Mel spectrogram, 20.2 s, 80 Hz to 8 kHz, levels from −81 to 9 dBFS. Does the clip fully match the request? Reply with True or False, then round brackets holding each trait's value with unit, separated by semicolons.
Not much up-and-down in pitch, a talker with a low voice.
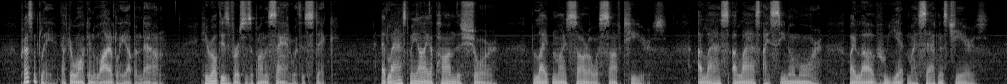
True (1.9 semitones; 80 Hz)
